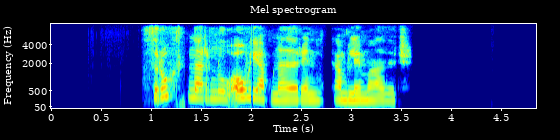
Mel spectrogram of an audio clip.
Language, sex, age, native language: Icelandic, female, 18-19, Icelandic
